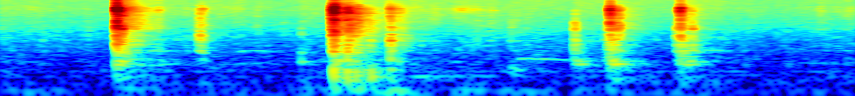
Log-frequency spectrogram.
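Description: About half a dozen sharp clicks and knocks of small screws and a screwdriver against the plastic parts of a Saeco Royal coffee grinder unit being fastened, the loudest about a second and a half in.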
